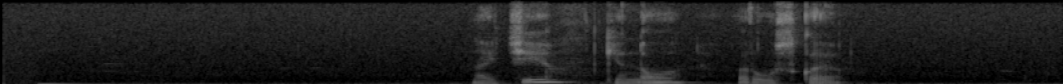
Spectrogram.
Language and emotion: Russian, sad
